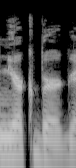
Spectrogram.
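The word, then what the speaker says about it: Mörk Borg: It's just heavy metal cartoony It's I believe it's actually Mirkberg is the way you're supposed to pronounce it in um a Doom Metal album of a game.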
